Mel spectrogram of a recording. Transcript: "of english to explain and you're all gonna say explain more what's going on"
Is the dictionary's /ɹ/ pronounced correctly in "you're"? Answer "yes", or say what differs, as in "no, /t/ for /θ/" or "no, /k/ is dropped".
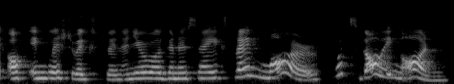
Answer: no, /w/ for /ɹ/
